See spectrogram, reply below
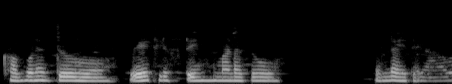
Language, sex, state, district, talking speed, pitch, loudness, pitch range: Kannada, female, Karnataka, Shimoga, 80 wpm, 175 Hz, -24 LUFS, 170-180 Hz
